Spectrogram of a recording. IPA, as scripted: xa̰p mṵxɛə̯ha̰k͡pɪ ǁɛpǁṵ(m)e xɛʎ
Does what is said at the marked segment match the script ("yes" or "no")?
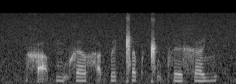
no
